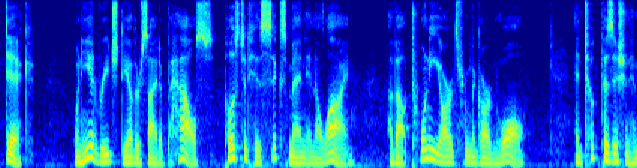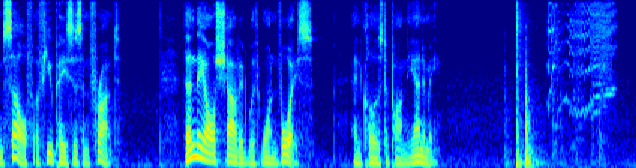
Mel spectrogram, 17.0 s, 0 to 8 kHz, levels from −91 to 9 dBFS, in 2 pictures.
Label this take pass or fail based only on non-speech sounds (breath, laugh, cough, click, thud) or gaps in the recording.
fail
